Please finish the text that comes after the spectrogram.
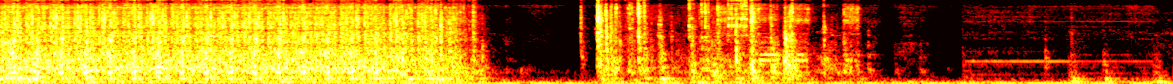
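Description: A sewing machine stitches a quilt block seam, running loud and fast for about two seconds, then stopping and restarting in shorter mechanical bursts close by.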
